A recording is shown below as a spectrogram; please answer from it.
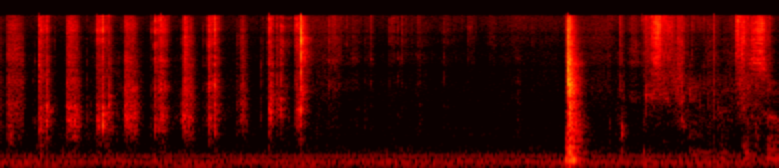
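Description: Scissors cutting out a paper transfer sheet for a glass trivet, a rapid series of close, crisp snips at the start, then quieter handling and one sharp rustle, over a low steady background hum.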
